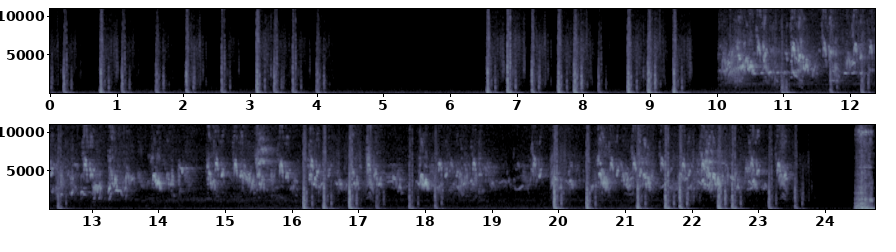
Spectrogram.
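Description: Footsteps thud steadily on wooden floors.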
